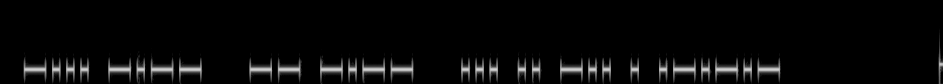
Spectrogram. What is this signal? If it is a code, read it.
Morse code, heard as a keyed tone, about 17 wpm, 700 Hz. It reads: BY MY SIDE.
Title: Sentences from Top 1000 Words - Review Part 1 - 17wpm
